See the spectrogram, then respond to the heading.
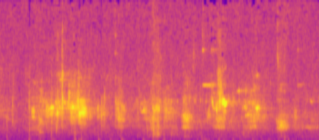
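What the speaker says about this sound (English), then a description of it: "Take your stick you were chewing on, pup." At a truck campsite, a dog chews on a wooden stick, making irregular soft cracks, crunches and gnawing clicks up close against a quiet background, with no one talking.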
